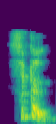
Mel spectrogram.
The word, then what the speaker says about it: SYCL: and DPC plus plus sickle it's pronounced as s-i-c-k-l-e-sical and DPC plus plus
